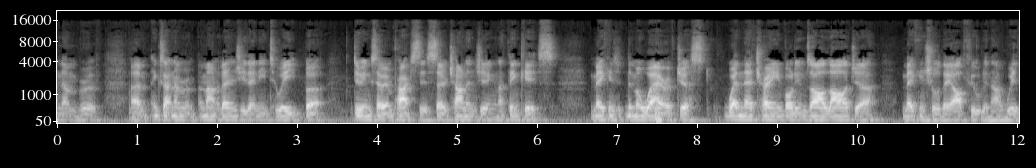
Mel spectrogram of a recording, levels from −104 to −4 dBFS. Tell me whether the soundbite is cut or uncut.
uncut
